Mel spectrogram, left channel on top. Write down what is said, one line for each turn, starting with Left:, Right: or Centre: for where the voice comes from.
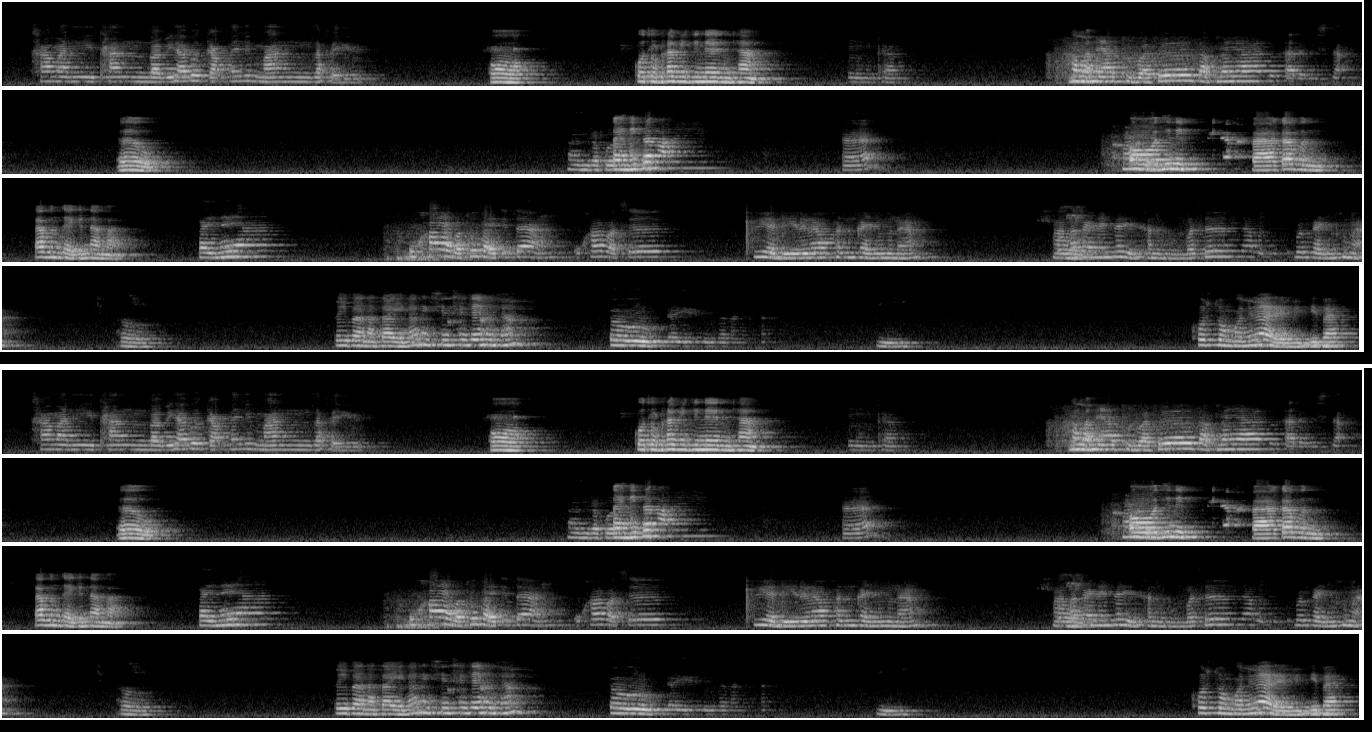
Left: खामानि थानबा बेहाबो गाबनायनि मान जाफायो।
Right: अ गथ'फ्रा बिदिनो नोंथां।
Left: उम नोंथां खामानि
Right: बिमा
Left: आथुरबासो गाब नाया होथारो बिसिना।
Right: औ।
Left: हाजिराफोर
Right: गायनायफ्रा
Left: थांखांनानै, हो? होनदों
Right: अ दिनि <unintelligible> बा गाबोन गाबोन गायगोन नामा?
Left: गायनाया अखा हायाबाथ' गायगोनदांं अखा हाबासो दैया देरोना अखाजों गायनो मोना। माला
Right: औ
Left: गायनाय जायो सान्दुं दुंबासो गामोन समफोर गायगोन खोमा।
Right: औ। दैबाना जायोना नोंसिनिथिंजाय नोंथां?
Left: औ औ जायो दैबाना नोंथां।
Right: हम। खस्थ' मोनो आरो बिदिबा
